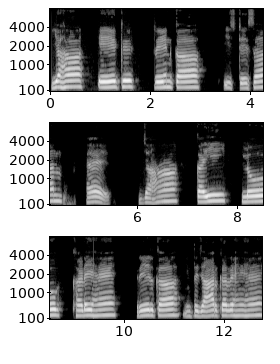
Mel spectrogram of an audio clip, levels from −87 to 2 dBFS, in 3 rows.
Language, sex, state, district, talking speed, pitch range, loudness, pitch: Hindi, male, Chhattisgarh, Balrampur, 80 wpm, 190-210 Hz, -14 LUFS, 200 Hz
